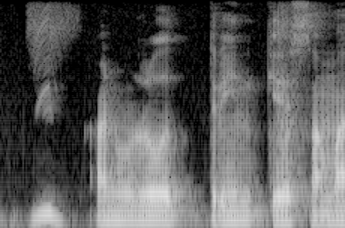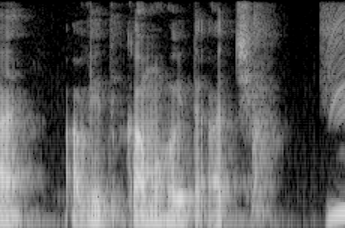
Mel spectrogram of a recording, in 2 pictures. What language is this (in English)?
Maithili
